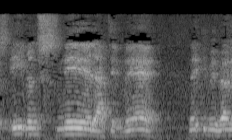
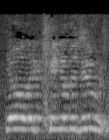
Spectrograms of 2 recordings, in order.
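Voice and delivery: high, mock-grand taunt; a soldier mocking the prisoner; 10 semitones higher than usual. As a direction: sneer it like a jeering soldier. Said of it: "So they're mocking Jesus".

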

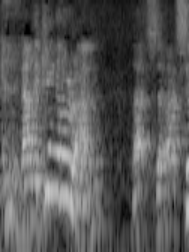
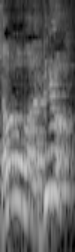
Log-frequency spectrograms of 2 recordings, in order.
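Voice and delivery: amazed servant; 7 semitones higher, 3 dB louder than usual. Acted. Servant sees the army outside.

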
